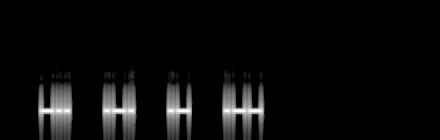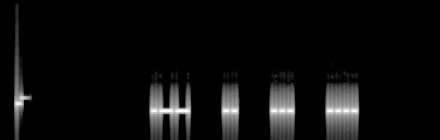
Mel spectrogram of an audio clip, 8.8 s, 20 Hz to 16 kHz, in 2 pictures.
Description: Morse code, heard as a keyed tone, about 30 wpm, spaced as for 17 wpm, 700 Hz. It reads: DRAW WISH
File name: course / 30:10wpm / 115 Lesson 19f - Letter w - Words 30wpm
